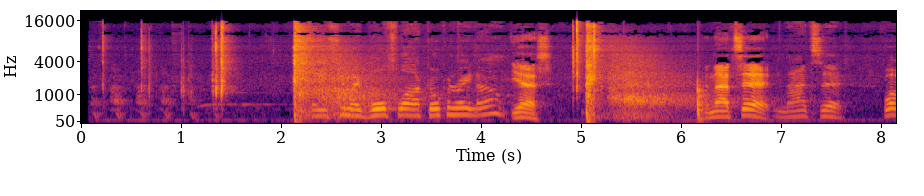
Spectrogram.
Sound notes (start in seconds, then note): 0.1 man laughs; 0.3 metal clanging; 2.1 gun fires; 5.0 gun bangs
